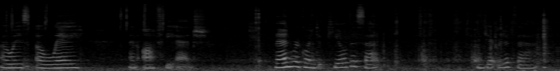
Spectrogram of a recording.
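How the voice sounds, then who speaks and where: With long, frequent pauses, a woman speaks at a very slow pace amid audible room echo and noticeable background noise. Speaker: design instructor. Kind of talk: tutorial.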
